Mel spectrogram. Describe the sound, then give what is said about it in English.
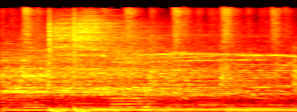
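A large concert crowd in Freiburg roars continuously with mixed yells and whoops, a dense sustained wash of cheering at steady loudness with occasional sharper shouts poking through. “Ah, that's what I love to hear.”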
